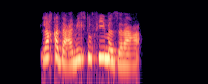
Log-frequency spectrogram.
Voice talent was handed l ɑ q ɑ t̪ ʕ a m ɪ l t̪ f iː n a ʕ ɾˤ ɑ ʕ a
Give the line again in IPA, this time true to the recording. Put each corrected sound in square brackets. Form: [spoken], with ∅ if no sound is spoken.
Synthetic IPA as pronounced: l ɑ q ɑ [d̪] ʕ a m ɪ l t̪ f iː [m] a [z] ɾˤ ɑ ʕ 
